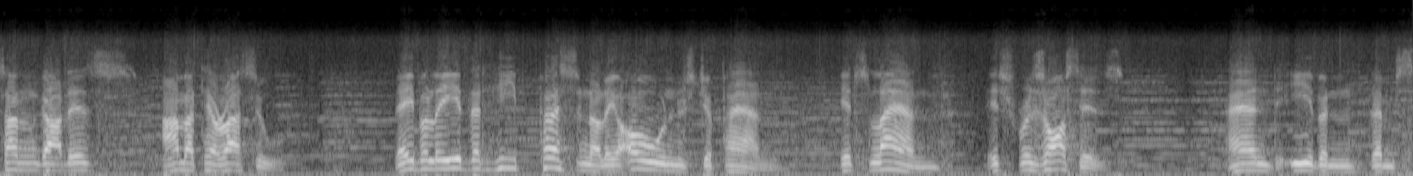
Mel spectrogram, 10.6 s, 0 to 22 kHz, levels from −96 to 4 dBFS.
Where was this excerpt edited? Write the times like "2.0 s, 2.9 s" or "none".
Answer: none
